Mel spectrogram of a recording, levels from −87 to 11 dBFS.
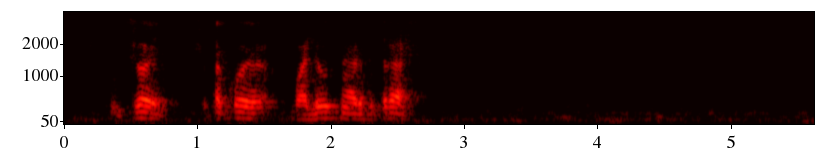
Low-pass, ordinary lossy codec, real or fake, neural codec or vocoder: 3.6 kHz; Opus, 24 kbps; real; none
